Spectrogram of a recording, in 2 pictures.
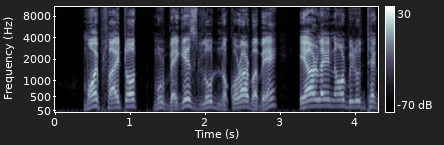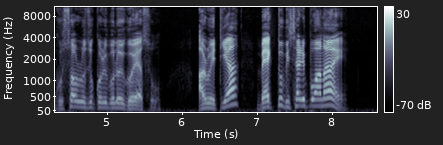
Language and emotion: Assamese, angry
